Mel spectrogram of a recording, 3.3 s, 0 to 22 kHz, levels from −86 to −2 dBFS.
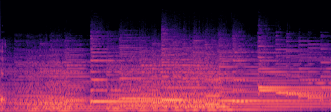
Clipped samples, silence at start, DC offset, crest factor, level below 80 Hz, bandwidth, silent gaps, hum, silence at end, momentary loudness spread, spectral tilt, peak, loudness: under 0.1%; 0 s; under 0.1%; 10 dB; -42 dBFS; 10.5 kHz; none; none; 0 s; 5 LU; -7 dB/octave; -16 dBFS; -26 LUFS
